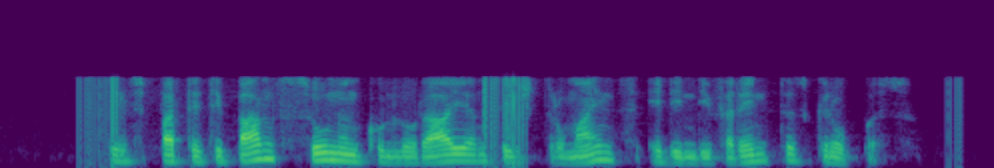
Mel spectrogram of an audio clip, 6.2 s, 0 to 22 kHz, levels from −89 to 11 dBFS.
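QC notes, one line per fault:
0.48–0.74 s, 3.02–3.30 s and 5.90–6.02 s, bit errors on a digital phone line: short bursts of sharp ticks and crackle over the G.711 mu-law speech, from flipped bits corrupting single samples, with the densest burst first (roughly 1.5%) and the last lightest. On the waveform they appear as isolated one-sample spikes; on a spectrogram, as thin full-band vertical lines up to the 4 kHz ceiling.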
